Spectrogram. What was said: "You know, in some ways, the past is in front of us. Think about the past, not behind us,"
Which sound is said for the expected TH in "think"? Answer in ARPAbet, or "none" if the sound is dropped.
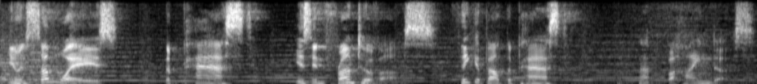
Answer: TH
